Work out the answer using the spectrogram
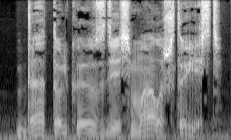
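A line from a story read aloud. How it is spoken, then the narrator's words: Uncertain drawl. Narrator (Russian): неуверенно протянул он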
